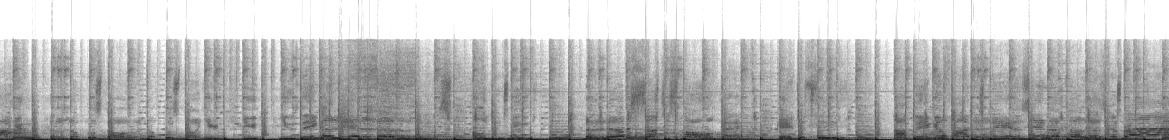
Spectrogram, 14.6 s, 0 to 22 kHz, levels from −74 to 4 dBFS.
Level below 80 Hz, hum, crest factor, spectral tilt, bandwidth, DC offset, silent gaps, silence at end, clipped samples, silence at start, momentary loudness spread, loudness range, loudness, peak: -14 dBFS; none; 10 dB; -6 dB/octave; 16.5 kHz; under 0.1%; none; 0 s; 0.5%; 0 s; 2 LU; 1 LU; -11 LUFS; 0 dBFS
